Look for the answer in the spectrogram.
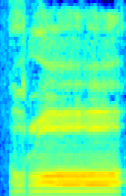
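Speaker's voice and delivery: را said full and thick, slow and stretched; full heavy letter. Shown as a demonstration. Teacher showing students a heavy را, slow and full. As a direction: give را a heavy, full-mouthed r. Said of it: "پر پڑھنا ہے".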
